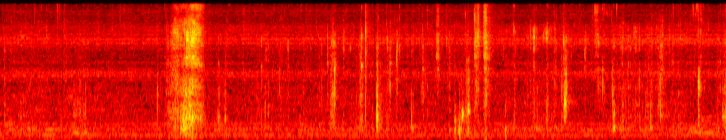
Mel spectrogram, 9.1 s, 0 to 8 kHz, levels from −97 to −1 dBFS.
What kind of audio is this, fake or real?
real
